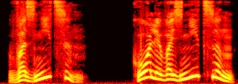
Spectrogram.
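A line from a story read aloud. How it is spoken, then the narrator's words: Joyful exclamation. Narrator (Russian): радостно воскликнула она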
